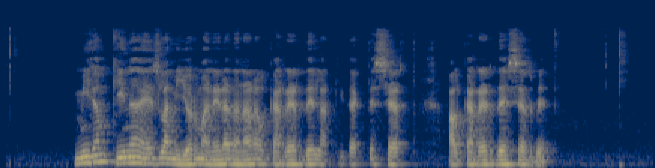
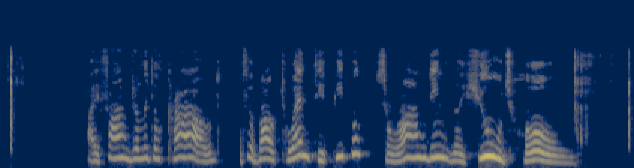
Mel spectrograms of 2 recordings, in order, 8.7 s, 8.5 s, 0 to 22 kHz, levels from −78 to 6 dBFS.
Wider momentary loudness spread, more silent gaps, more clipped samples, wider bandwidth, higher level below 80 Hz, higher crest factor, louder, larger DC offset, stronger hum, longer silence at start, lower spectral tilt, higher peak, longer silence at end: second, 12 LU vs 16 LU; second, none vs 0.56-1.16 s, 3.03-3.19 s, 8.22-8.26 s; neither; first, 11 kHz vs 7 kHz; first, -50 dBFS vs -68 dBFS; about the same, 18 dB vs 18 dB; about the same, -23 LUFS vs -25 LUFS; neither; neither; first, 1 s vs 0.15 s; about the same, -6 dB/octave vs -6 dB/octave; about the same, -6 dBFS vs -8 dBFS; first, 0.45 s vs 0.05 s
